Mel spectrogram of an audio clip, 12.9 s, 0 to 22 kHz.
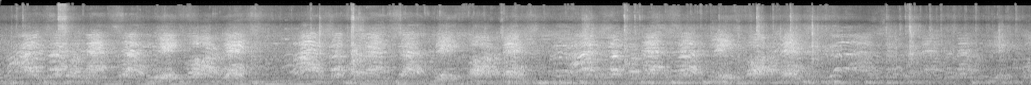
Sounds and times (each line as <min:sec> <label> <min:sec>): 0:00.0 skaters 0:12.8
0:00.0 two groups chanting 0:12.8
